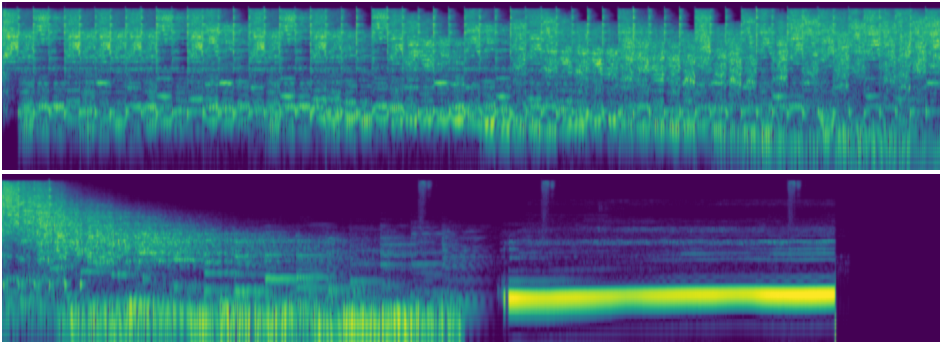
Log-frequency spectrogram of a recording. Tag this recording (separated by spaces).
Please-stop ambience music creepy Chaos Make-It-Stop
